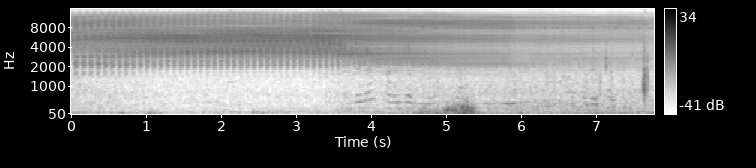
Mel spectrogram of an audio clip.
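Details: Cicada caught at Longwood Gardens, Pennsylvania, a daytime singer making its fuzzy song by rubbing its right wing against the ridged left wing while wagging its tail; loud, harsh, rapidly pulsed buzz, steady at first, then fading and thinning toward the end.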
